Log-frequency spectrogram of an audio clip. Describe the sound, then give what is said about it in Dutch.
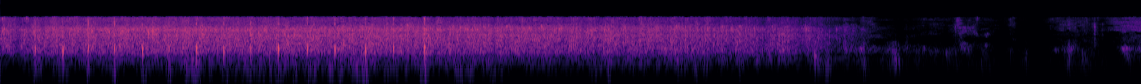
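Warm, encouraging audience applause welcoming a woman about to give a testimony, a dense steady patter of many hands clapping for about eight seconds, then fading away into near silence with a few stray claps. “En zullen we haar ontvangen met een warm, bemoedigend applaus.”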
